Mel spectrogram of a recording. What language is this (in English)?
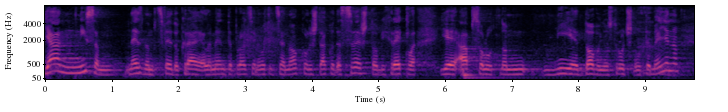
Croatian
